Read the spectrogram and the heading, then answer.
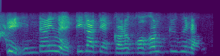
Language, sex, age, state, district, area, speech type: Bengali, male, 60+, West Bengal, Darjeeling, rural, conversation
